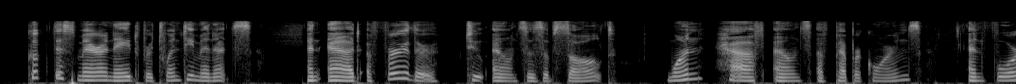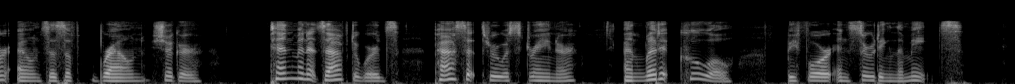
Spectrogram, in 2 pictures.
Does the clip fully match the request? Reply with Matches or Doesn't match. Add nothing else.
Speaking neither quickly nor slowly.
Doesn't match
